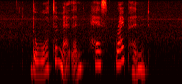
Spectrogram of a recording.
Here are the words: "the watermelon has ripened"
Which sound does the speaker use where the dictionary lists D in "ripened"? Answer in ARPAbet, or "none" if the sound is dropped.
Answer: D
